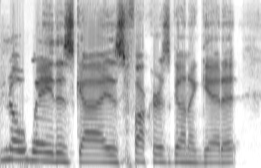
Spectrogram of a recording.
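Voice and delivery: ordinary talk

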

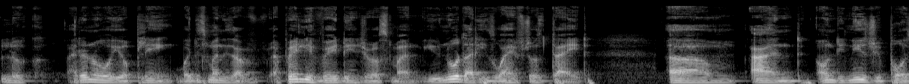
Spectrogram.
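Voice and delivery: ordinary delivery

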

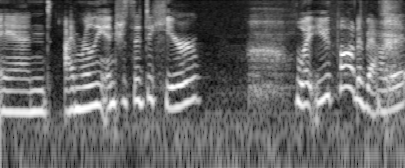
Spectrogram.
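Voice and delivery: careful, unsure, tentative and hesitant. Asking someone who read the recommended book what they thought, tentative. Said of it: "I hear the tentativeness in your voice".

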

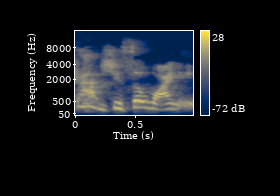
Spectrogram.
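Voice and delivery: ordinary talk, nothing marked

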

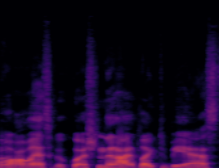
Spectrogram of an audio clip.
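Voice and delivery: normal talking voice

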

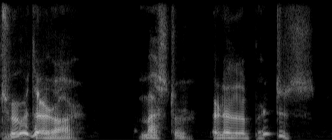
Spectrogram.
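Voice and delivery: put-on old creature character voice. A player answers a trivia question about the Sith, Yoda impression. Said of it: "That was my Yoda".

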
